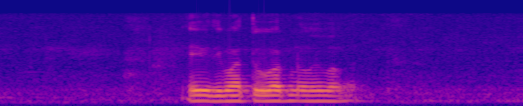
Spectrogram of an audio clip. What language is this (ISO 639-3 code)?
sin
